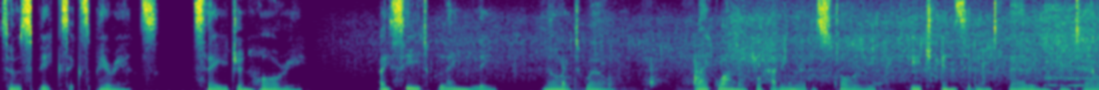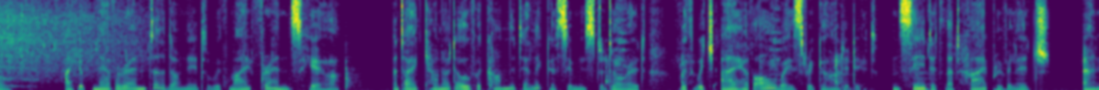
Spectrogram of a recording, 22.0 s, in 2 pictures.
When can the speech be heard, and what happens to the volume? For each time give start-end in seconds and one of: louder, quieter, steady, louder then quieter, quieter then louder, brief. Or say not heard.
0.0-21.9 steady.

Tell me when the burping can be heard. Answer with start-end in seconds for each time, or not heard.
10.4-11.4.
